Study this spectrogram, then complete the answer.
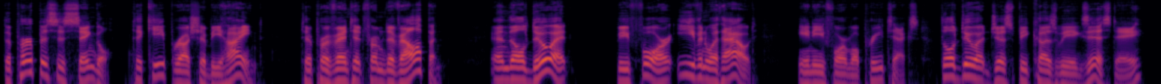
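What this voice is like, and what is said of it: Exaggerated North Dakota accent. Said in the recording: “that accent is cartoonish and offensive, I have relatives in Minot, North Dakota, and they actually sound like that ... that stupid, stupid accent”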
